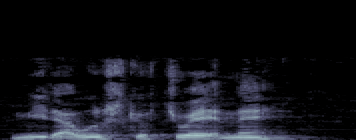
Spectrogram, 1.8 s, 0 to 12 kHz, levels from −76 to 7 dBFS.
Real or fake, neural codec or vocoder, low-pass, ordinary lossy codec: real; none; 7.2 kHz; MP3, 64 kbps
